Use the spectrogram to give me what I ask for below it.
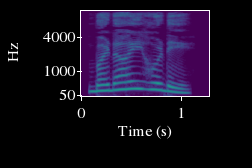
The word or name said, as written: ಬಡಾಯಿಹೊಡೆ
